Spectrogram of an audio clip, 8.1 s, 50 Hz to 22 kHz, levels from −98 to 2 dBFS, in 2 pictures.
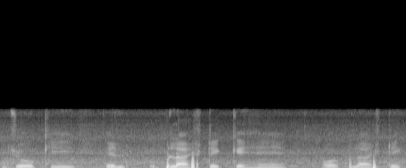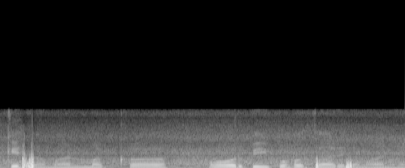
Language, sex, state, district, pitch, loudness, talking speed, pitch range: Hindi, female, Madhya Pradesh, Katni, 125 Hz, -21 LUFS, 120 wpm, 120-130 Hz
